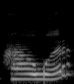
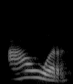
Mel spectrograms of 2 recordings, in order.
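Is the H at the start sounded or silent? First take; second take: sounded; silent. First: The H at the start is sounded. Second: The H at the start is silent. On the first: The speaker calls it wrong. "Dia bacanya bukan hour" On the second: The speaker calls it right. "tapi hour"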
